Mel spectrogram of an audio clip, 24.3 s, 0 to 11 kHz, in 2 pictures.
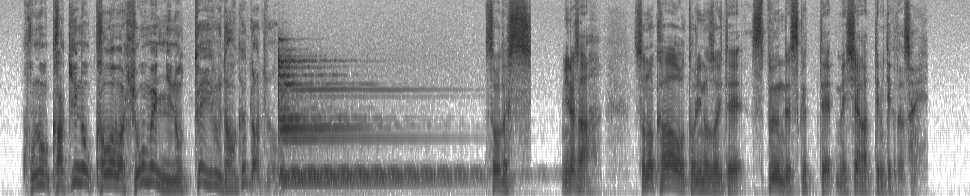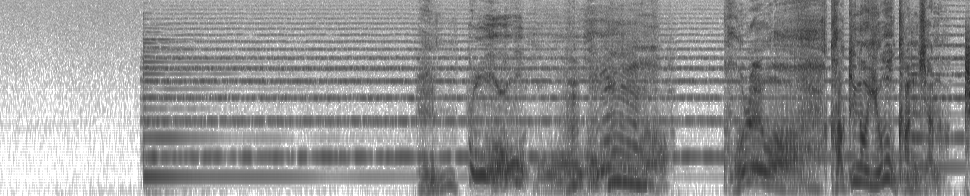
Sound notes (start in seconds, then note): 17.4 gasps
